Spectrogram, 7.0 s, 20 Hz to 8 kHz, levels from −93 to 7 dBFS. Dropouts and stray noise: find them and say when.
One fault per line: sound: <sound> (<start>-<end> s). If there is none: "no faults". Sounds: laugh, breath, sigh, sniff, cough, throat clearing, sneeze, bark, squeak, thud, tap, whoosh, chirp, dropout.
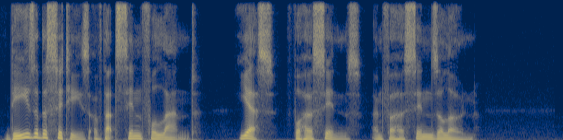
no faults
